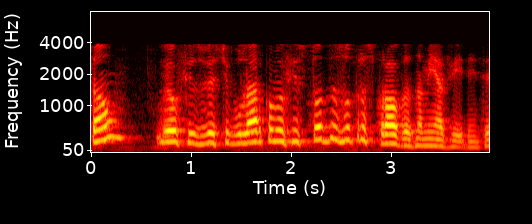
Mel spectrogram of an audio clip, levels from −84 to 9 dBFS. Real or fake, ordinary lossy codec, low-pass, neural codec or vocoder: real; AAC, 16 kbps; 7.2 kHz; none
